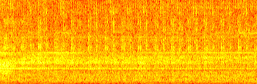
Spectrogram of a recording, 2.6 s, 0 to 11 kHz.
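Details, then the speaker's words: 1997 Mercedes S500 coupe V8 after a head gasket fix: a steady, even idle, much happier, with a light buzzing rattle from the side mirror that buzzes whenever the car is on. "I think it's a lot happier. I think it's way happier."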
